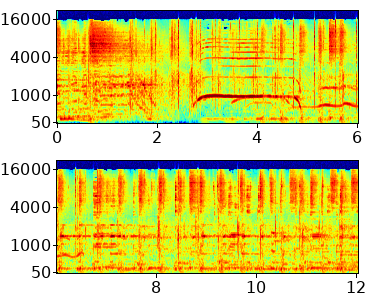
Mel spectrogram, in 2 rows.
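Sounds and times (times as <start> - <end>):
live band music: 0.0 - 12.0
audience clapping and cheering: 0.4 - 12.0.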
